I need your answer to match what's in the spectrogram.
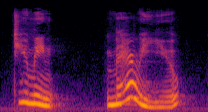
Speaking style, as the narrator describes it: queried poor Anne feebly

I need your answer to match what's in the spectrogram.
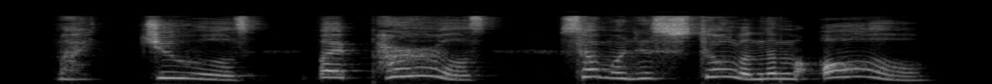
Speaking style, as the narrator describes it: came running towards us in a state of great excitement, exclaiming

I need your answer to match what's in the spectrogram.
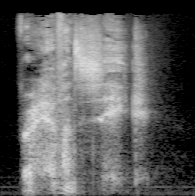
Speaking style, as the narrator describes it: Lois muttered, sickened

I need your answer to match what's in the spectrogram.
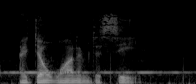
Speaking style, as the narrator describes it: she whispered

